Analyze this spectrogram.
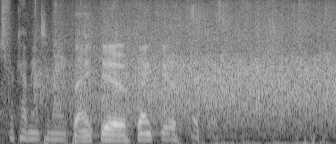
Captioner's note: laughs; audience applauding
